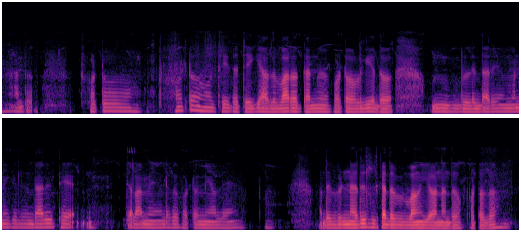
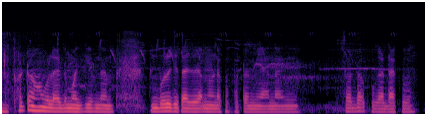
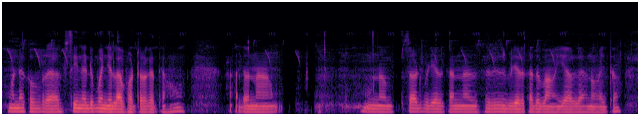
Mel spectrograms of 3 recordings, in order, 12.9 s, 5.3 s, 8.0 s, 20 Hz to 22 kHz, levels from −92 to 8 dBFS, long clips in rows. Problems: background sounds at intervals, low volume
